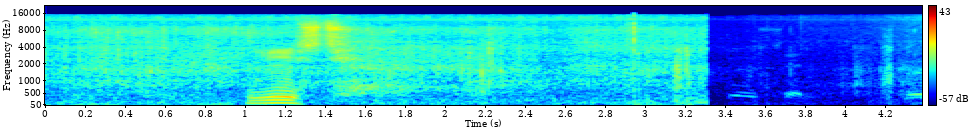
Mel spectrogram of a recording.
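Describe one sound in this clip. Bicycle tyres crunch over a gravel road.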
